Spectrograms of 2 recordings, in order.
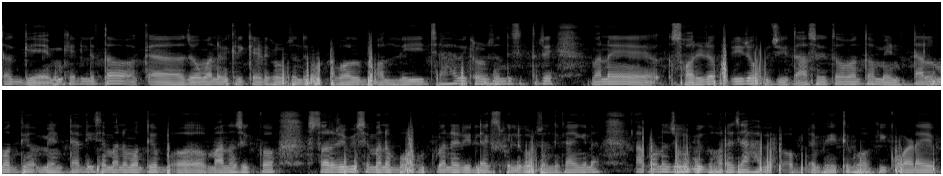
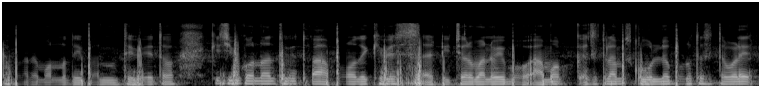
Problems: none marked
